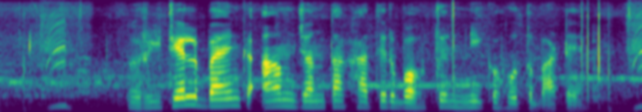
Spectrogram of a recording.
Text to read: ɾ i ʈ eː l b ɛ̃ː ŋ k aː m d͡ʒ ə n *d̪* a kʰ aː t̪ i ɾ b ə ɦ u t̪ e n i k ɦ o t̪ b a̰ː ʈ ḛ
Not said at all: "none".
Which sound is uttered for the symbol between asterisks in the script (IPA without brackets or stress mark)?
t̪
